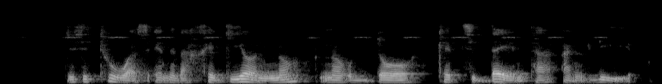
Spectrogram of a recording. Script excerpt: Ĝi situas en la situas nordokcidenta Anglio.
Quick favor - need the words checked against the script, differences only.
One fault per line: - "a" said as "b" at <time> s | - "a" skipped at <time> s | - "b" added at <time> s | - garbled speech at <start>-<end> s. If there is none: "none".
- "situas" said as "regiono" at 2.0 s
